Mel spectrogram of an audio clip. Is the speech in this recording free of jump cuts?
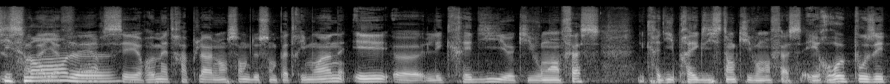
yes; 0 cuts

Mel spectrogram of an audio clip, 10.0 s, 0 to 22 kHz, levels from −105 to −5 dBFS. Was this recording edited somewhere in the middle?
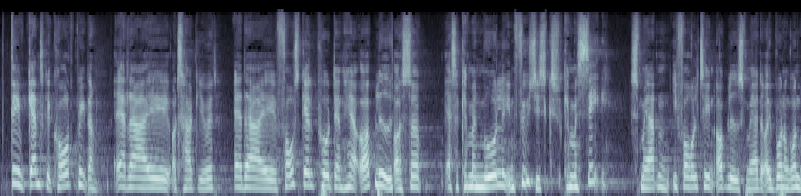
yes; 1 cut; at 4.9 s

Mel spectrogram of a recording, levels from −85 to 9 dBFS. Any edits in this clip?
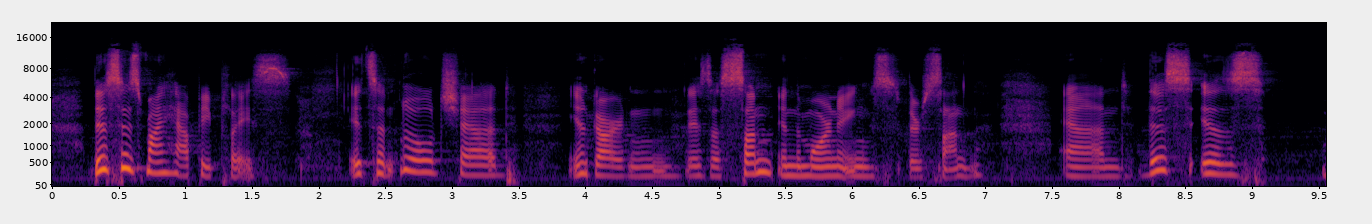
yes; 6 cuts; at 2.6 s, 4.0 s, 4.8 s, 5.4 s, 6.4 s, 8.1 s

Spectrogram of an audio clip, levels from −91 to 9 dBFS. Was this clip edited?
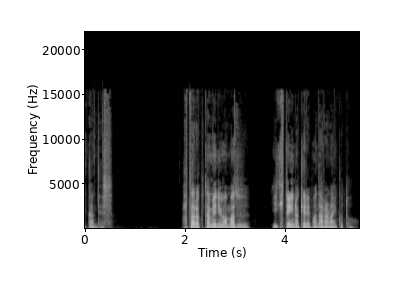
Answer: no; 0 cuts

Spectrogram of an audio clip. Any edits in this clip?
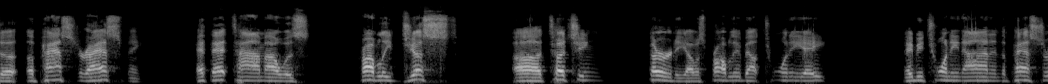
no; 0 cuts

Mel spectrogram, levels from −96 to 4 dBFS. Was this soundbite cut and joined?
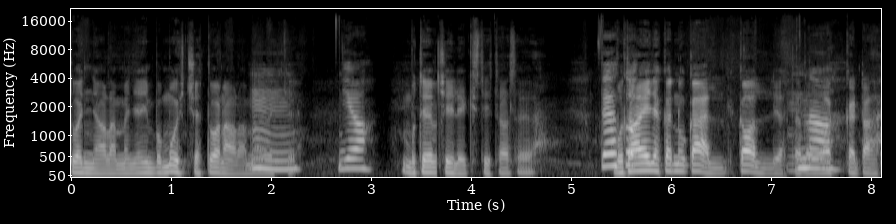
yes; 1 cut; at 3.6 s

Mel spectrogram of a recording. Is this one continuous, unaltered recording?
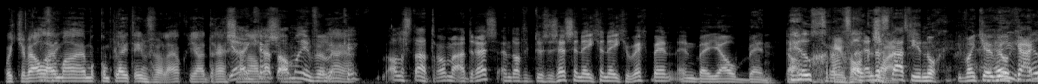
no; 1 cut; at 6.0 s

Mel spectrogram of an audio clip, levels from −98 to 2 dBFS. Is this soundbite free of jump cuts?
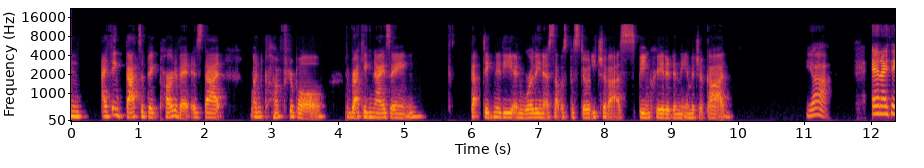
no; 4 cuts; at 2.7 s, 4.1 s, 6.1 s, 7.8 s

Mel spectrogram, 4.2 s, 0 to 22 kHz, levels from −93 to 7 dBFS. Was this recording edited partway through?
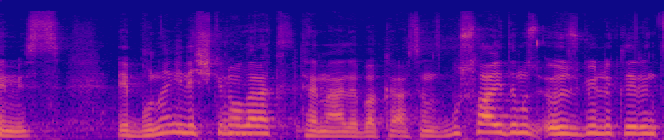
yes; 1 cut; at 1.8 s

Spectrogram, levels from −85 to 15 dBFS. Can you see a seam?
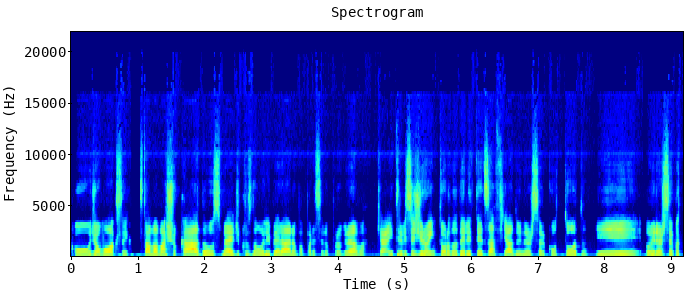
no; 0 cuts

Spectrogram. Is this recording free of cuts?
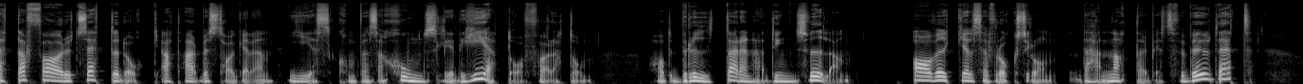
no; 3 cuts; at 2.8 s, 6.7 s, 10.3 s

